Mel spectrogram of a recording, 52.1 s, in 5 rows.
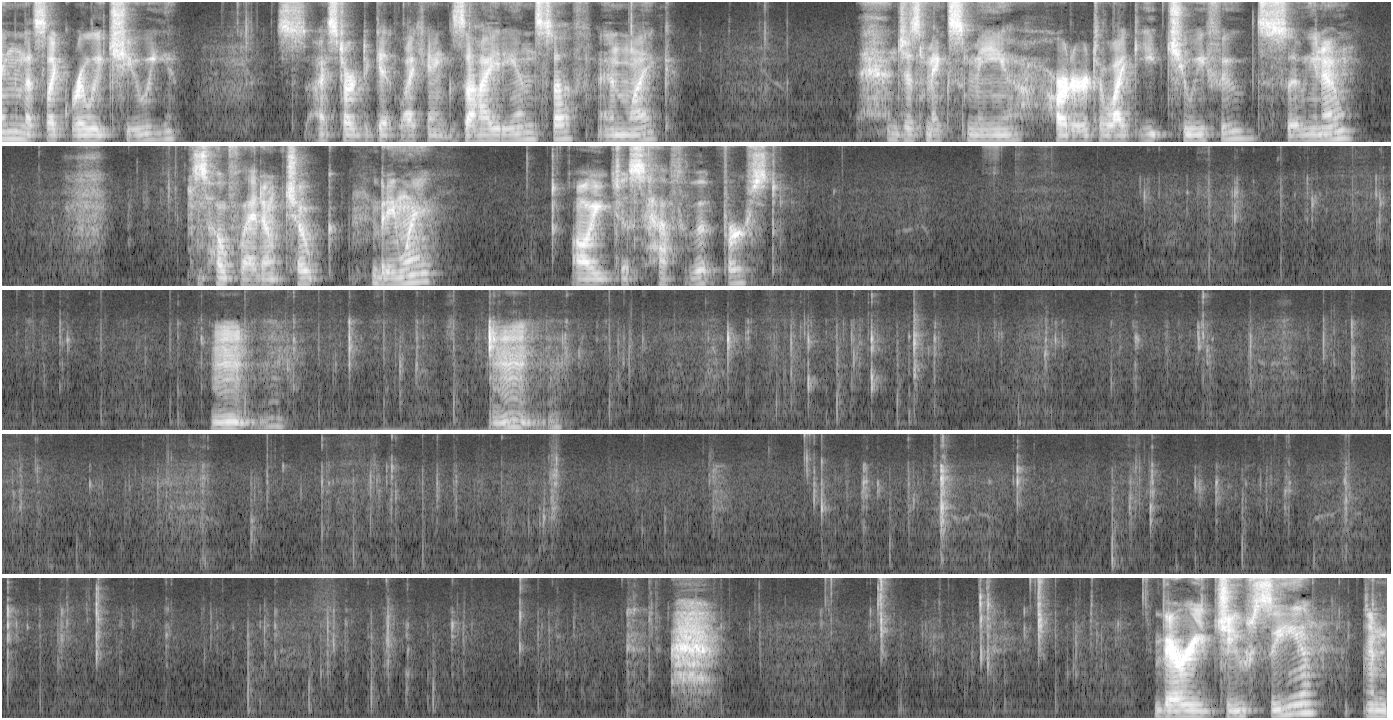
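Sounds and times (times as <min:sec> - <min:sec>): mouth chewing wet clicks: 0:14.3 - 0:14.7, 0:17.8 - 0:50.4.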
